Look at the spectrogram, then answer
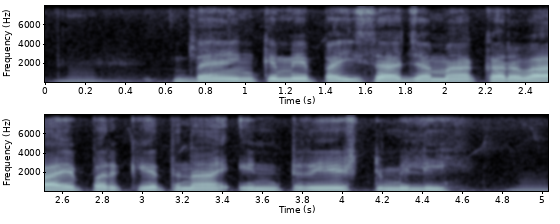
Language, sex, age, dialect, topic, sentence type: Bhojpuri, male, 41-45, Northern, banking, question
